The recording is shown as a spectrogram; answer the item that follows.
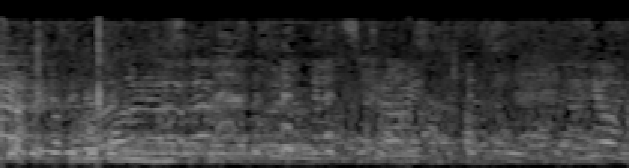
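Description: Indistinct chatter of several people talking at once, their voices overlapping.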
